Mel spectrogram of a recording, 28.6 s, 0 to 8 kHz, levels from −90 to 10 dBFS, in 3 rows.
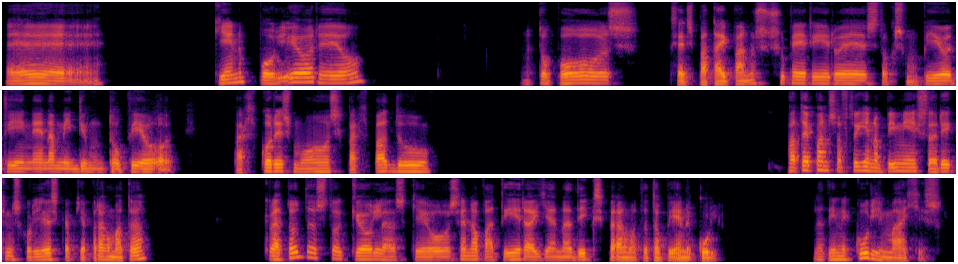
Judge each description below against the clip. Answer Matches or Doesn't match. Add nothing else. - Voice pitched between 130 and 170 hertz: Doesn't match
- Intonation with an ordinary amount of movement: Matches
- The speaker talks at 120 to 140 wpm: Matches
